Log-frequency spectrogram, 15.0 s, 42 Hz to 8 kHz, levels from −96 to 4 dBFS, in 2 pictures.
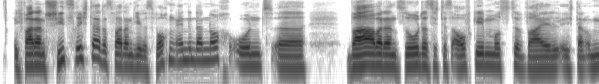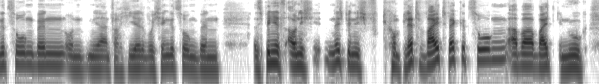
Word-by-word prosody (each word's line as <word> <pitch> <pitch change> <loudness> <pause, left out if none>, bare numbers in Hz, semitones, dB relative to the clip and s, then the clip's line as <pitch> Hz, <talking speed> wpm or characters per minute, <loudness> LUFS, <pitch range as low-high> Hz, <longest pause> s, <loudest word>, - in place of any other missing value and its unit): ich 120 -1 -10
war 135 0 +7
dann 135 -1 +5
Schiedsrichter, 195 - -2
das 155 -3 -7
war 140 -1 +3
dann 130 -1 -1
jedes 120 -2 -6
Wochenende 180 +4 -4
dann 185 0 -1
noch 195 +1 -4
und, 135 -3 -3
äh, 120 -1 -1 0.5
war 130 +4 +8
aber 140 0 +7
dann 130 -2 +3
so, 135 +5 +1
dass 135 -2 -2
ich 125 - -11
das 130 - -11
aufgeben 135 +3 -1
musste, 130 -2 -5
weil 115 +1 0
ich 115 -1 -8
dann 115 - -4
umgezogen 140 +3 -4
bin 140 0 -2
und 115 -1 -7
mir 115 0 -3
einfach 110 -1 -9
hier, 120 +2 -4
wo - - -4
ich 110 - -9
hingezogen 125 -2 -4
bin 110 -1 -4 0.4
Also, 115 -3 -7
ich - - -21
bin 155 - +3
jetzt 155 -4 +1
auch 135 - +5
nicht 135 +4 -3
ne, 155 0 -2
ich 170 - -2
bin 145 -4 -2
nicht 130 -4 -3
f - - -16
komplett 135 +2 0
weit 180 +7 +6
weggezogen, 190 +1 0
aber 135 -1 +4
weit 130 0 +3
genug. 120 0 -1
135 Hz, 210 wpm, -23 LUFS, 120-145 Hz, 0.5 s, war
